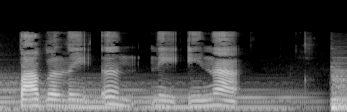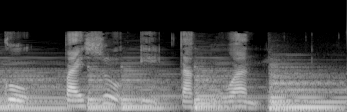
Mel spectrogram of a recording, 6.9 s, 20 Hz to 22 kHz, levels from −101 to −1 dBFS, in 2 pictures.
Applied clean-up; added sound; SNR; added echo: none; Piano; 1 dB; none.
